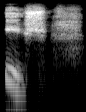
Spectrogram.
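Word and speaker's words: אישׁ: and the whole element or with the Herrick is pronounced ish now in the Bible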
